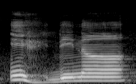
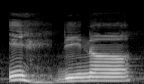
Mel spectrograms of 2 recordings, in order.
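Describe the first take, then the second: The two takes are said the same way.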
